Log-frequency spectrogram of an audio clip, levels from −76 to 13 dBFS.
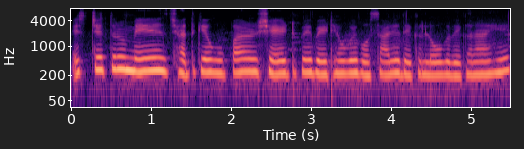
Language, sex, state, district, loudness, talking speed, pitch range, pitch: Hindi, female, Madhya Pradesh, Bhopal, -12 LUFS, 185 wpm, 215-245 Hz, 230 Hz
